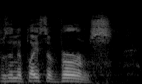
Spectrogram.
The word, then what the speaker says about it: Worms: If you see it spelled out, by the way, in history books, it makes you laugh because it looks like diet of worms. But it's really diet of Worms is how you pronounce that.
